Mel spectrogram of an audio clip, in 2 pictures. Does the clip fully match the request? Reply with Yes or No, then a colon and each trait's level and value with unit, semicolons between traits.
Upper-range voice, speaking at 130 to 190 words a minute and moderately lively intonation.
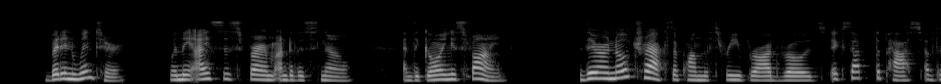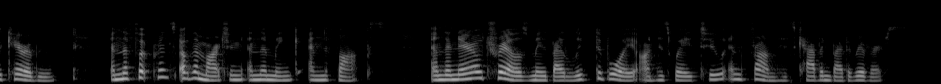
No: high, 210 Hz; average, 200 wpm; average, 4.0 semitones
